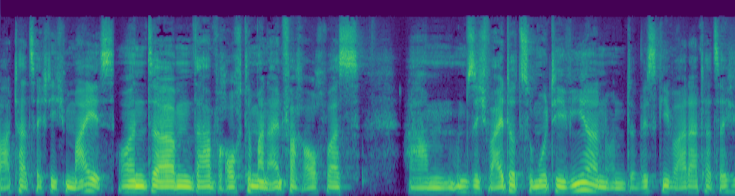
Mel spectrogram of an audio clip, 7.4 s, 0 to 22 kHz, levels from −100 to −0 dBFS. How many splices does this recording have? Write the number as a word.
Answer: one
